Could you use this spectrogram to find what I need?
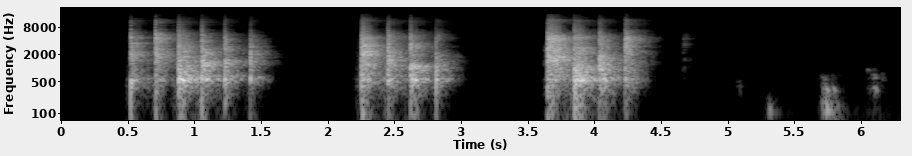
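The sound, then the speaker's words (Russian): Hands clap as a greeting at a channeling session. Three short bursts of rapid, crisp claps are separated by silence, and a few faint knocks follow. “Мы приветствуем вас. Наше приветствие. Звуковое в виде аплодисментов”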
